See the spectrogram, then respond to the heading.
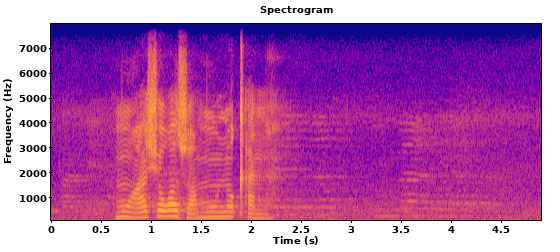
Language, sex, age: Venda, female, 25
